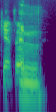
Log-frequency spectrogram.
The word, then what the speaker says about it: Encanto: Best motion picture animated, Encanto. I think that's how you say it. Encanto. – Yep. – Encanto.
